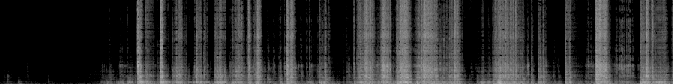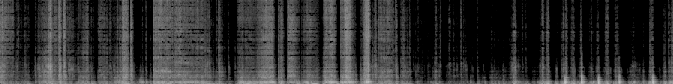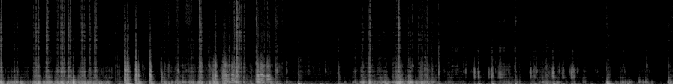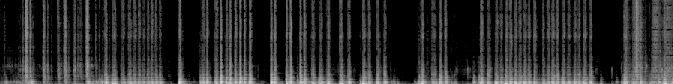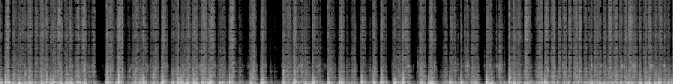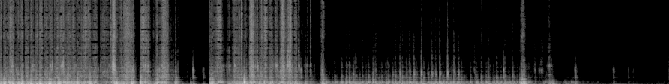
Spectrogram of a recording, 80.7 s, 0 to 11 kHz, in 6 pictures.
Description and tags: delphis BASS STRING 2
Selfmade tools where the microphone is placed into it. Mics Studio Projects S4 and RAMSA S1 (Panasonic). Record direct into Cubase4 with vst3 GATE, COMPRESSOR and LIMITER. Samples are not edit. Used pvc pipes, guitar strings, balloon, rubber, spring etc.
c4, delphi, pipe, pipes, rubber, s1, spring, string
